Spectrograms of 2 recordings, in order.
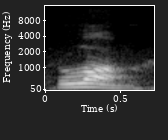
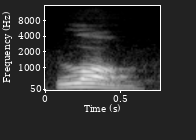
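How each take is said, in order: The two takes are said the same way.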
